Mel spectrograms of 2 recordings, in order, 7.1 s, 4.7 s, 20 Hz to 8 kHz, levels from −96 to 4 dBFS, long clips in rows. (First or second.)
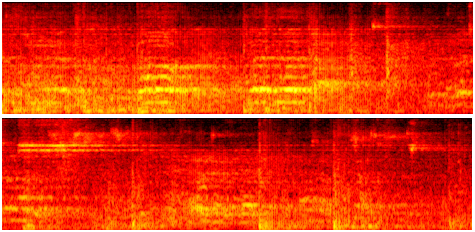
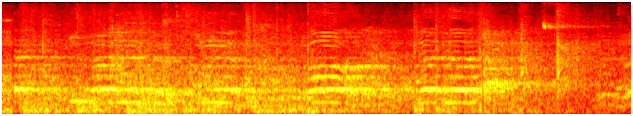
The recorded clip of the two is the second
